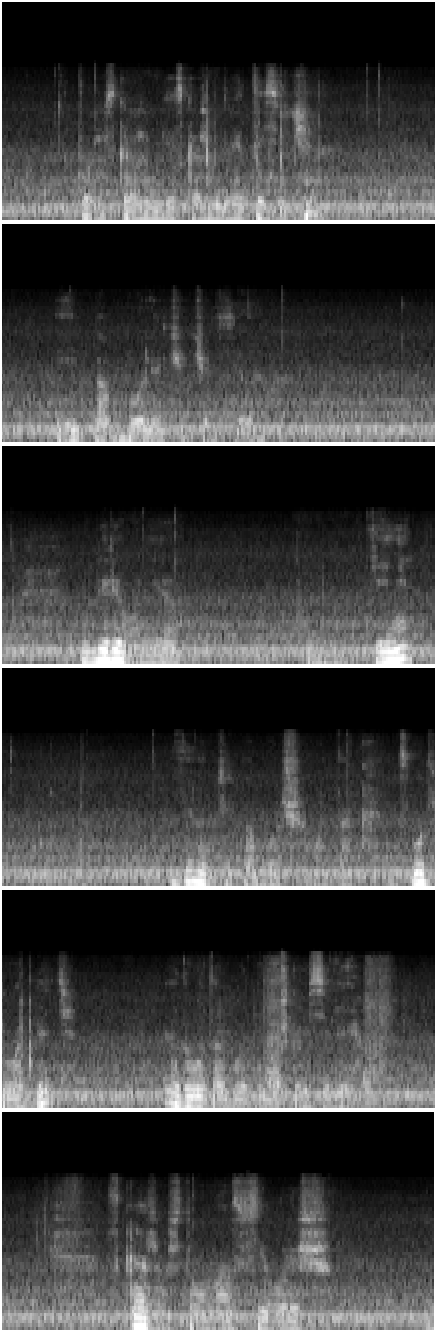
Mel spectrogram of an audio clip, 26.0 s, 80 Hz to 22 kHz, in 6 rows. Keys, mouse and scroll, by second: 0.9-2.9 drag, 2.9 0, 5.1-8.1 drag, 10.1 click, 14.6-17.6 drag, 17.6 KP_0, 23.5 click, 24.9-25.9 drag.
